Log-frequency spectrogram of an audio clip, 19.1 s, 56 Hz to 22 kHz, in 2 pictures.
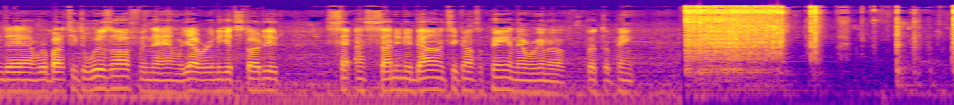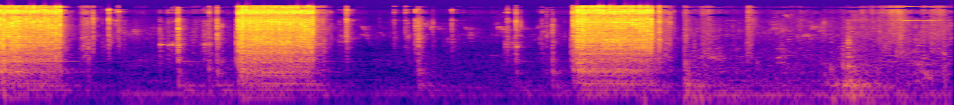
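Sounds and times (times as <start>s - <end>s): small metallic clicks: 7.8s - 16.3s
impact wrench hammering: 9.0s - 14.1s, 14.7s - 16.4s.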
